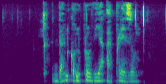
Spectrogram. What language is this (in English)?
Esperanto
